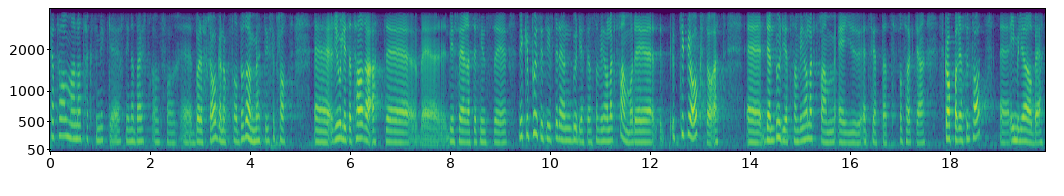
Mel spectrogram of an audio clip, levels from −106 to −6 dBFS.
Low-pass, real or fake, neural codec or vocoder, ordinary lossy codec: 3.6 kHz; real; none; none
